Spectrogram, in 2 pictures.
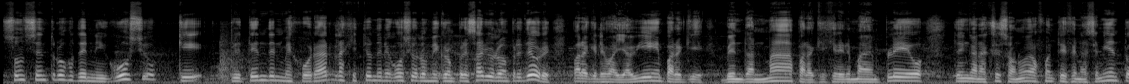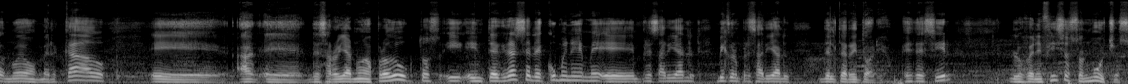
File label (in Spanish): CUÑA; CUÑA VHF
